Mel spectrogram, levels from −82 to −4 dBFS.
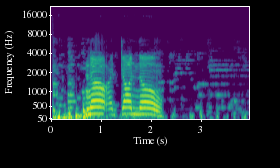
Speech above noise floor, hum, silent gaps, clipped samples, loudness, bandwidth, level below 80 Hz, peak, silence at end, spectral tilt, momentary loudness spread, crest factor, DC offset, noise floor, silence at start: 27 dB; none; none; under 0.1%; -14 LUFS; 7 kHz; -34 dBFS; -2 dBFS; 0.05 s; -9 dB/octave; 24 LU; 14 dB; under 0.1%; -40 dBFS; 0 s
